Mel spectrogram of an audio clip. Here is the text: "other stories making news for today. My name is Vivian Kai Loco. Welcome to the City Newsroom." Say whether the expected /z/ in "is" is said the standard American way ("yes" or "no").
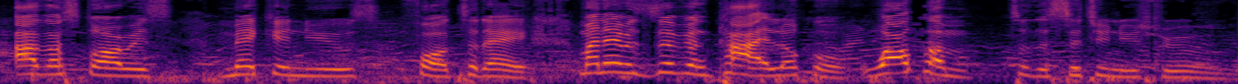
yes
